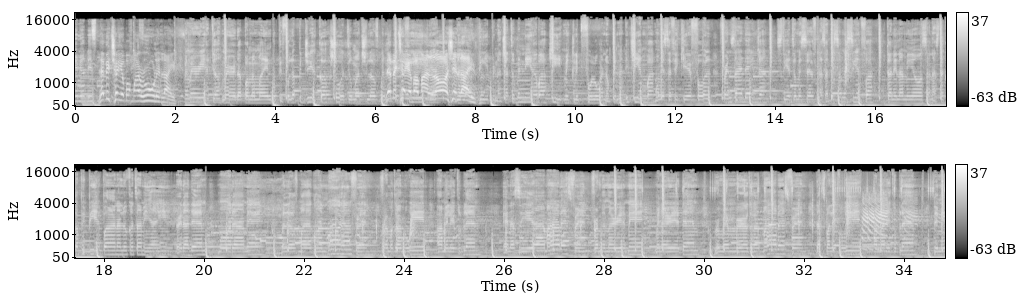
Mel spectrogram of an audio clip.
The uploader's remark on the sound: Live audio recording of my set at Island Saturdays.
